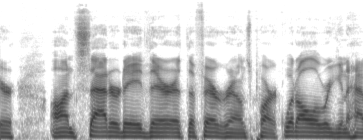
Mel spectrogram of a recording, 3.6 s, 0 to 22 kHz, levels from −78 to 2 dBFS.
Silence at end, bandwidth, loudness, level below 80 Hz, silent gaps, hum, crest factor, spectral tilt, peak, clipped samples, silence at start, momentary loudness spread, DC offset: 0 s; 17 kHz; -19 LUFS; -46 dBFS; none; none; 14 dB; -5.5 dB/octave; -4 dBFS; under 0.1%; 0 s; 5 LU; under 0.1%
